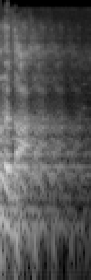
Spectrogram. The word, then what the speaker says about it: বিদআত: যদি বলে তো ফ্যানও বেদাত বেদা মানে আমাদের আরবি শব্দ আমরা আমাদের মত করে উচ্চারণ করি বেদাত আপনারা যারা কন বেদাত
